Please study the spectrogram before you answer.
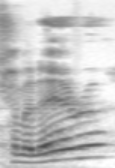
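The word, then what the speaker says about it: Carménère: I have I think it's pronounced Caminera, which is apparently the indigenous grape of Chile.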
